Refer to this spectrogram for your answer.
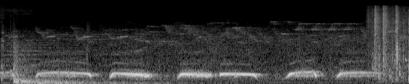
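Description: Pigeons coo in a steady series of about six low, rounded notes, fairly close and clear, with faint chirping from other birds in the background and no talking.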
